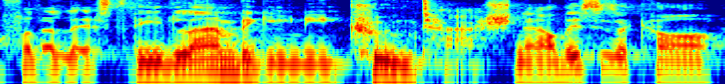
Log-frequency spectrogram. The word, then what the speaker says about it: Countach: Only 2,049 Countaches were actually made over 2 decades. And you'll notice I pronounce it correctly, Countach, not the way Jason says it.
